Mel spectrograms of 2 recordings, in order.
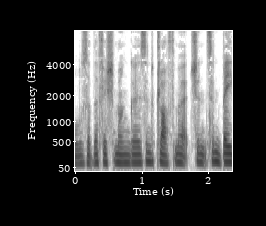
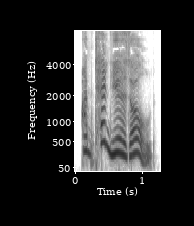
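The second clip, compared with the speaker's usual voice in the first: put-on higher, earnest young boy voice; 11 semitones higher, 4 dB louder than usual. A narrator's reading. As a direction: play the anxious ten-year-old boy. Boy Peter voiced in story.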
